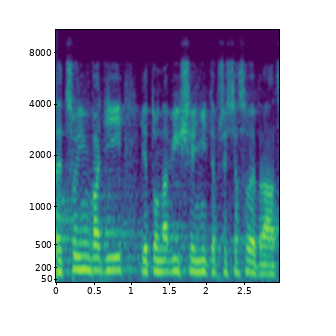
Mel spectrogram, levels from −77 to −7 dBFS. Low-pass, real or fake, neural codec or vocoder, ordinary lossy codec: 7.2 kHz; real; none; Opus, 32 kbps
